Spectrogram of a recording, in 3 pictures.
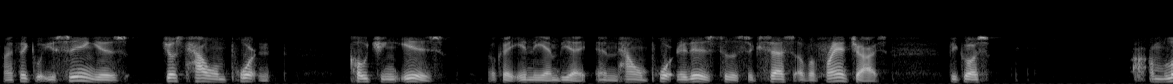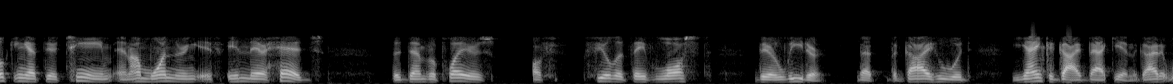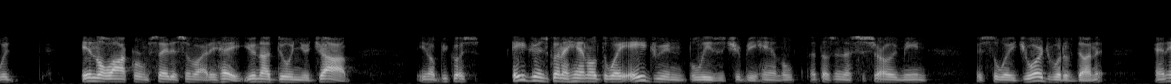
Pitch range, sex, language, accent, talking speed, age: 115-140 Hz, male, English, American, 180 wpm, 50-69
